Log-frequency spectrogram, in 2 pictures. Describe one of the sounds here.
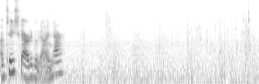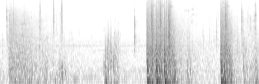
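Footsteps clang on a metal floor.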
